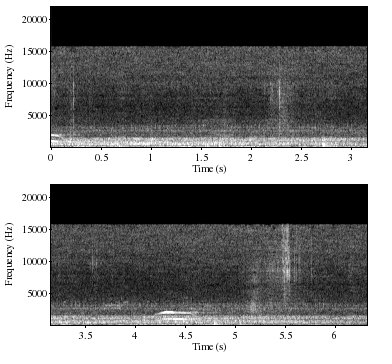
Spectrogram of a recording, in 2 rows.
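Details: A Little owl in Hortobágy National Park, Hungary, in 2015 gives one brief, mewing note that rises and falls, heard over a constant hiss of background noise.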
